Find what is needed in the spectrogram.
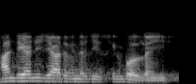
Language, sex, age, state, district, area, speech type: Punjabi, male, 30-45, Punjab, Fatehgarh Sahib, urban, conversation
